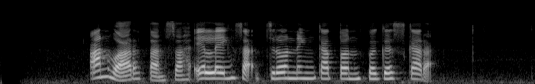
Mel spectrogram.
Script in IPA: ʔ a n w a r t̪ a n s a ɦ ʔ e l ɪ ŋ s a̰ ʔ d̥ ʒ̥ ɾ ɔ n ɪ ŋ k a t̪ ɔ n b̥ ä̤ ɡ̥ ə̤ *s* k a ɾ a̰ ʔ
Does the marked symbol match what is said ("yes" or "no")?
yes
